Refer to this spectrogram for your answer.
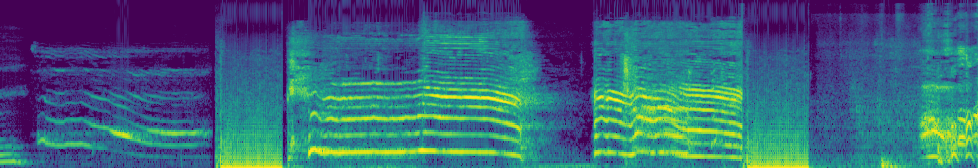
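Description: A German Shepherd gives drawn-out, wavering whining howls, with a person talking in between.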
